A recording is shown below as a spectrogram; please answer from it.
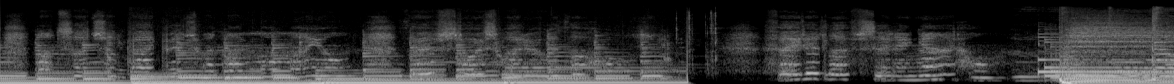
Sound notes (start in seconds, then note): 6.7 sound of a being gun loaded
